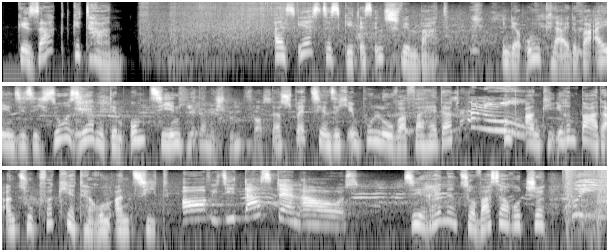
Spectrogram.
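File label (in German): Rolle Erzählerin Hörspiel; jumbo-verlag; juli zeh; jetzt bestimme ich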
